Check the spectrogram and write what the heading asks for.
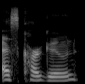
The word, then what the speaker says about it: Escargoon: as they pronounce it, Escargoon.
